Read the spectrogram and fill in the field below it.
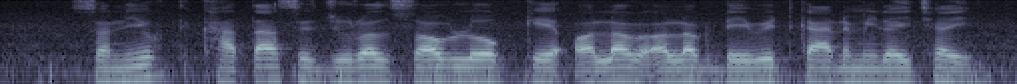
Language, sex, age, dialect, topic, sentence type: Magahi, female, 36-40, Western, banking, statement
